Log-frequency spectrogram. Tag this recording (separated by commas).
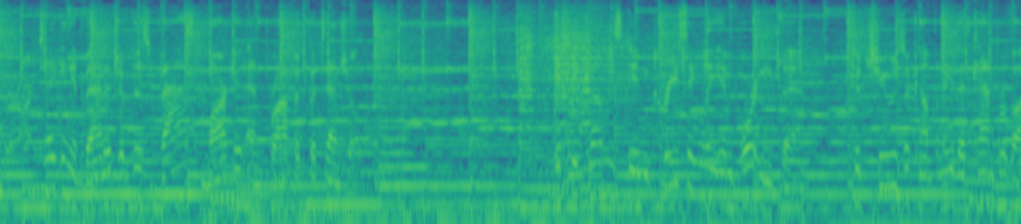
Music, Speech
